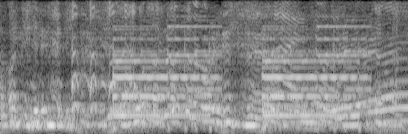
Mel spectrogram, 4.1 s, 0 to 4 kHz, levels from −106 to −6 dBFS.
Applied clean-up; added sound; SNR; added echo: none; Electric guitar; 0 dB; reverberation time 0.4 s.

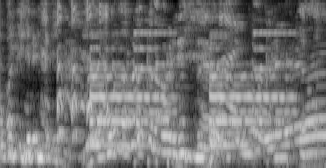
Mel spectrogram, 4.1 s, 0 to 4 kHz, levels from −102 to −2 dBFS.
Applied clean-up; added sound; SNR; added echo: classical method WPE with log-MMSE.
